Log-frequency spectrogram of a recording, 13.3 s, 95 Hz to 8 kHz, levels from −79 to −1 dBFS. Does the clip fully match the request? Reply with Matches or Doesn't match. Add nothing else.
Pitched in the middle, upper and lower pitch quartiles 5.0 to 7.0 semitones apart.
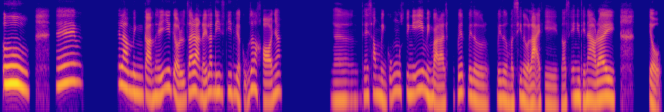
Matches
